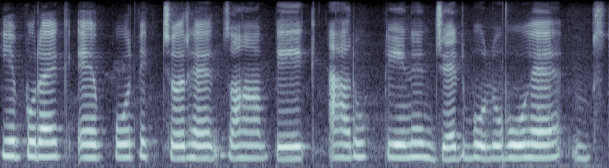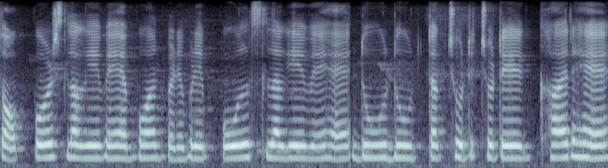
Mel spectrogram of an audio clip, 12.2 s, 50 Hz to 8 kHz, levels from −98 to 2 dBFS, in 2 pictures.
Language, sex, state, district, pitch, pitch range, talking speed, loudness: Hindi, female, Bihar, Kishanganj, 230 Hz, 225-240 Hz, 140 wpm, -16 LUFS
